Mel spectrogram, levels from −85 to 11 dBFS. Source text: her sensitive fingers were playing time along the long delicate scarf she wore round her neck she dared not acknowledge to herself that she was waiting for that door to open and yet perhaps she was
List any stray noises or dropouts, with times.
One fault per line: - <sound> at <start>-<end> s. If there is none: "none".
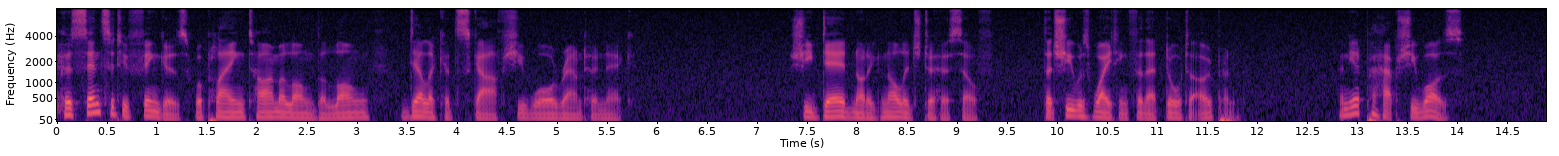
none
